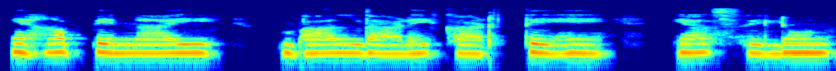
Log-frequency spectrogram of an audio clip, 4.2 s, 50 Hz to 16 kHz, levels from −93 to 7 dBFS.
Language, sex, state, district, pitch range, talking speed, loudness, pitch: Hindi, female, Uttar Pradesh, Etah, 215-225 Hz, 145 wpm, -28 LUFS, 220 Hz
